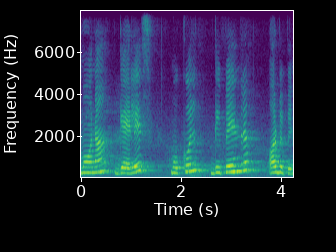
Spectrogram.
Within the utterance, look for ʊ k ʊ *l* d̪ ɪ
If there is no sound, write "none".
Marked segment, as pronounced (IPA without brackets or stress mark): l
